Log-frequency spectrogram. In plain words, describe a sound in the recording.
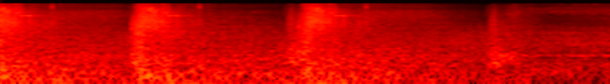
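A sword strikes hollow metal pots with sharp clangs.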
